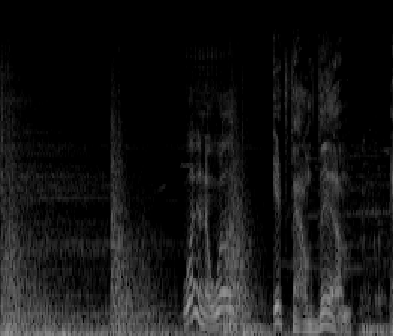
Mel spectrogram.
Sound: banging

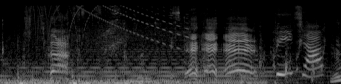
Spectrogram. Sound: evil laugh; futuristic bleeping

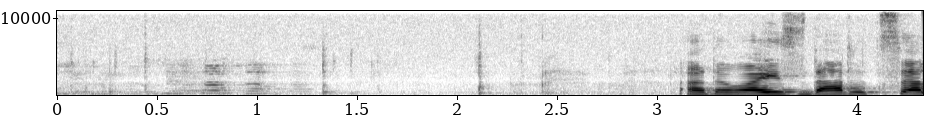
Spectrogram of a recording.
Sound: audience laughing

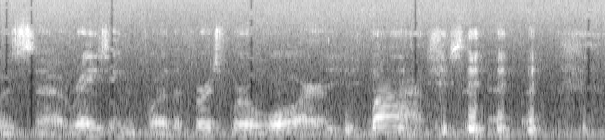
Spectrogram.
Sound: chuckles

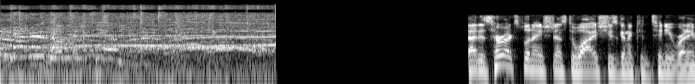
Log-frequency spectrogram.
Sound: applause

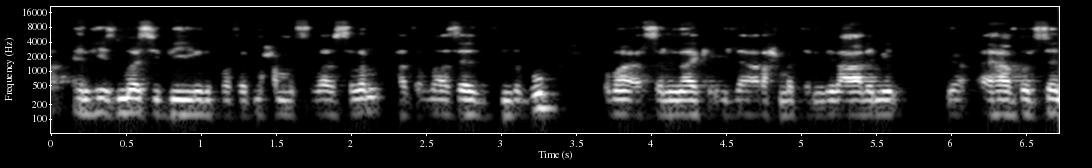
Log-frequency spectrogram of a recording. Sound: speaking arabic

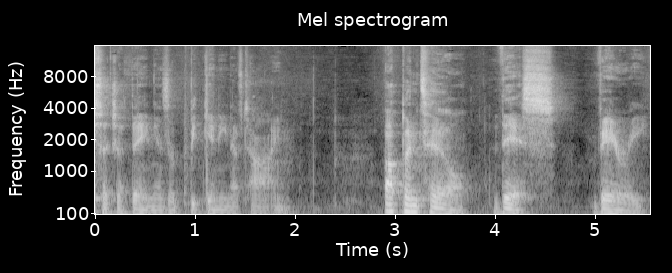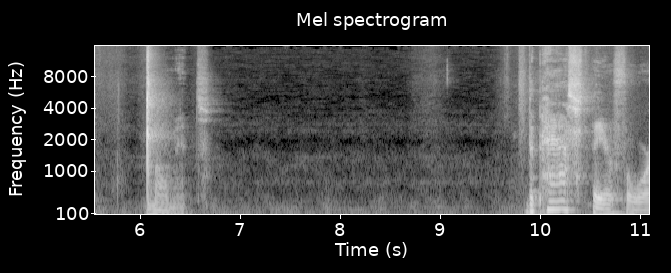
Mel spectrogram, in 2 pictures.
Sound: finger snap

